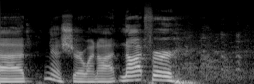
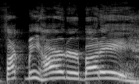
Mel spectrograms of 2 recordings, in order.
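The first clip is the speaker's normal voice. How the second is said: high, louder hammed-up cry of passion; mock shout; 9 semitones higher, 5 dB louder than usual. Imagined lover shouting in bed, high and loud. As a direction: belt it out like a parody. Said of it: "No girl has ever shouted out".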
